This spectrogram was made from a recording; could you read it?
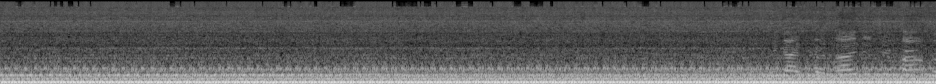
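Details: Oldsmobile 442 V8 just after first start following rebuild (new cam, pushrods, oil pump, valve springs, heads, gaskets); steady even idle, smooth regular pulse, no ticks, knocks or misses; oil pressure 92 psi.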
